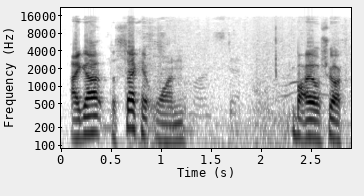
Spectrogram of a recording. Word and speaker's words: Bioshock: So then of course everyone's like, oh, I gotta dive back into Bioshock. Totally understand that. Said it right that time. I keep saying BioWatch sometimes.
